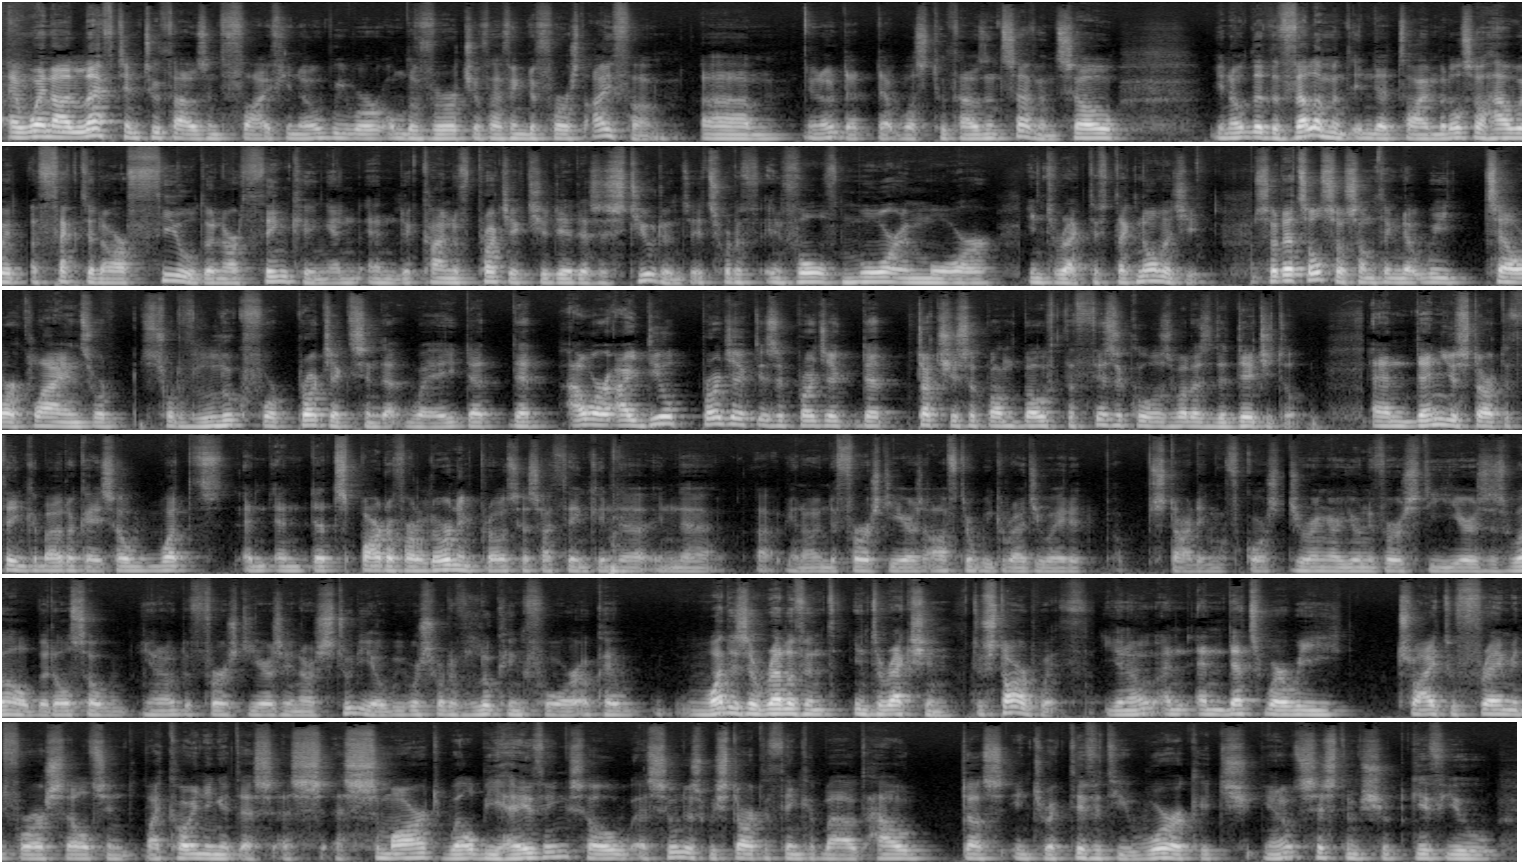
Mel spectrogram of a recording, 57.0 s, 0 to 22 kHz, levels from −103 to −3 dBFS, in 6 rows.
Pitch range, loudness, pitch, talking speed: 110-130 Hz, -29 LUFS, 120 Hz, 225 wpm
